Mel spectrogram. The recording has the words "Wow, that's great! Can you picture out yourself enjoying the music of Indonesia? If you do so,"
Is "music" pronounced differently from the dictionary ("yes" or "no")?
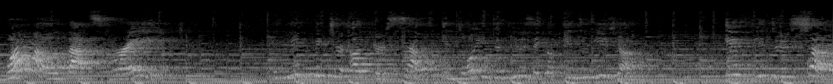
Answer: no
